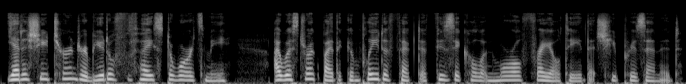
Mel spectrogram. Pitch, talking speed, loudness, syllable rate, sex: 195 Hz, 210 wpm, -22 LUFS, 6.0 syllables/s, female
